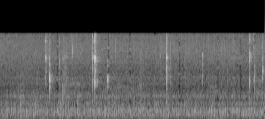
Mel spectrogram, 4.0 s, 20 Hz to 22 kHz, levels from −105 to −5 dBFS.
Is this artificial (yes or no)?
no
